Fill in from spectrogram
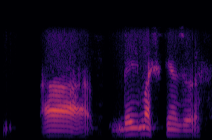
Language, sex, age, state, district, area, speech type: Kashmiri, male, 60+, Jammu and Kashmir, Shopian, rural, conversation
